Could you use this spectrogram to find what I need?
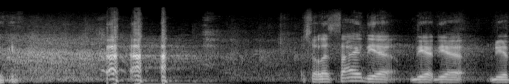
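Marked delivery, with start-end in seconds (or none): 0.3-2.3 unvoiced laugh after the punchline; preacher laughing at his own story; breathy laugh. Real, not acted. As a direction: laugh at your own joke.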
